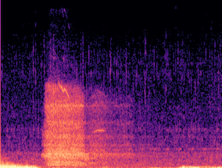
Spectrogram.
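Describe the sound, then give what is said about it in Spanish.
A deep breath drawn in through the nose during a guided breathing exercise: one steady, fairly loud airy inhale of about half a second, standing alone between soft low rumbles. “vamos a hacer igual tres respiraciones muy profundas. Inhalando por la nariz y exhalando por la boca. Inhalando.”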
